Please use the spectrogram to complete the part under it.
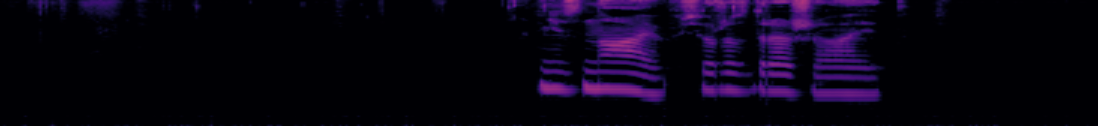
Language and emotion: Russian, sad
